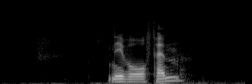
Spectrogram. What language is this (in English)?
Norwegian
